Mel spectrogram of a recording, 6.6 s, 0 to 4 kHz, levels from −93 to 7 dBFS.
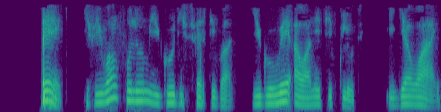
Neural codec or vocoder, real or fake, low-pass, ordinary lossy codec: none; real; 3.6 kHz; MP3, 24 kbps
